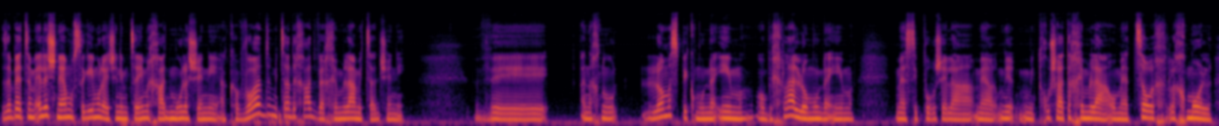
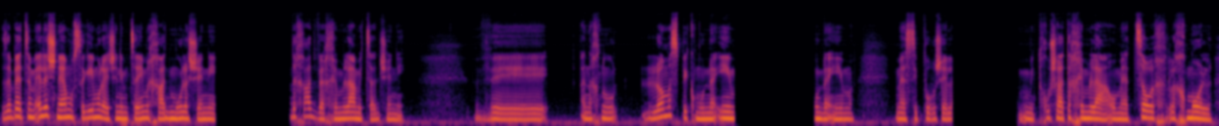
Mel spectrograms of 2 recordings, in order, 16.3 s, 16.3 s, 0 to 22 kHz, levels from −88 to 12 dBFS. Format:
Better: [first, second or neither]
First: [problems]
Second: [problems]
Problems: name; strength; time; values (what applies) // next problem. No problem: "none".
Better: first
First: none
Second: audio cutting out; at 3 s for 1 s, at 10 s for 1 s and at 13 s for 1 s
